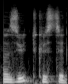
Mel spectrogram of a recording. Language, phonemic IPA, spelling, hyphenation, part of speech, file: German, /ˈzyːtˌkʏstə/, Südküste, Süd‧küs‧te, noun, De-Südküste.ogg
- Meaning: south coast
